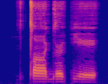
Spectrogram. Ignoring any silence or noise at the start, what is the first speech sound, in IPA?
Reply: tˤ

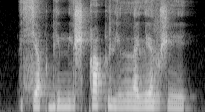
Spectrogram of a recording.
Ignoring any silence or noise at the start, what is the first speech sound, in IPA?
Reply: sʲ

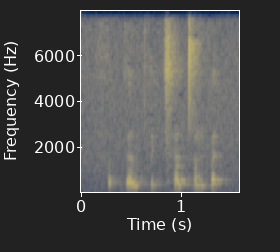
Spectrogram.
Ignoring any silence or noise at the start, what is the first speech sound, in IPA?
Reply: h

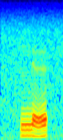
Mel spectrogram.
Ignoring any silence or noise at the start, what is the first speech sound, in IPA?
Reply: n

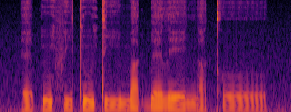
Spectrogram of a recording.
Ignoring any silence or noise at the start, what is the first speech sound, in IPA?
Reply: ɛ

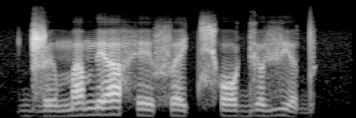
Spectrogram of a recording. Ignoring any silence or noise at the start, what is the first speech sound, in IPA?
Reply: ɖ͡ʐ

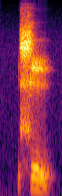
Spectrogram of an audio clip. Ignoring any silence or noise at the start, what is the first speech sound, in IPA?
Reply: ɕ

